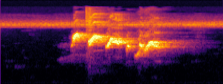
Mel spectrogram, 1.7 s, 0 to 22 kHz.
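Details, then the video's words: Red-whiskered bulbul, Vietnamese type, delivering its 3-4-5-6-7 song meant for tutoring young birds and stirring them up: a single fluid phrase of cascading warbled notes, loud and clear above a continuous faint electronic whine. "นกกรงหัวจุกเวียดนาม 3-4-5-6-7 เปิดสอนลูกนก เปิดยั้วนกฟังนกคึก"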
